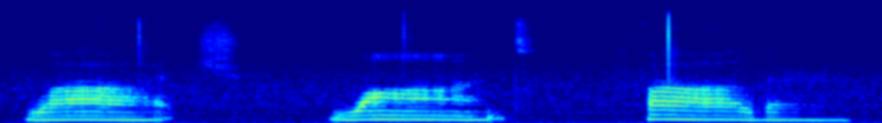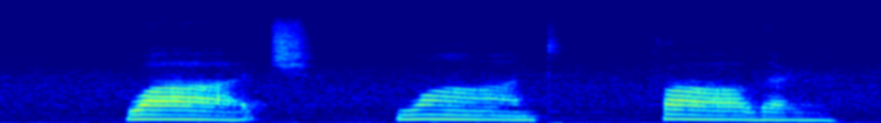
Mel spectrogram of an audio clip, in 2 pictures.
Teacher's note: To make the ah sound, your lips should be apart, as if you are sleepy or just waking up. Your lips should not be rounded. · IPA: /ɑ/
